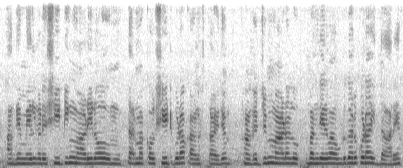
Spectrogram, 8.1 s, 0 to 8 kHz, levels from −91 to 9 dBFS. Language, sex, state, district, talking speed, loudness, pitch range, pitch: Kannada, female, Karnataka, Shimoga, 110 wpm, -22 LUFS, 230-245 Hz, 235 Hz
